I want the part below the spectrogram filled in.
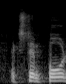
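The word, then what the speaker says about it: extempore: First word है आज की लिस्ट पे हमारे पास एक्सटेम्पोरे। एक्सटेम्पोर नहीं, ये जब मैं स्टूडेंट था तो मैं ये सुनता था कुछ टीचर्स और प्रोफेसर से, एक्सटेम्पोर नहीं है, एक्सटेम्पोरे।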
